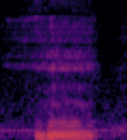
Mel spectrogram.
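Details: Sleeping Bullmastiff dog: a single low, rumbling, fluttering breath lasting under a second in a quiet room; snoring.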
